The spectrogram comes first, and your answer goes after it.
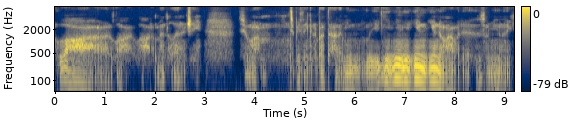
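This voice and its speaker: Groggy, gravelly boyfriend, acted by a man. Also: fairly low pitch, darkish tone, no room sound, exaggerated voice. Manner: groggy, stammering, hesitant, mock-serious. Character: sleepy, playful, chaotic boyfriend refusing to get up. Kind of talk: intimate audio roleplay, improvised rambling.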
